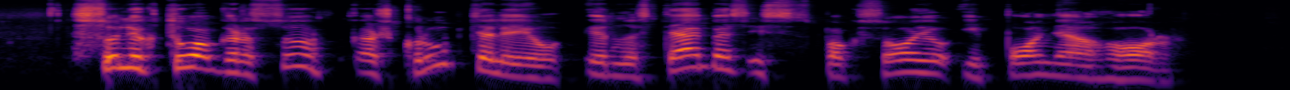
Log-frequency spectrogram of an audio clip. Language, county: Lithuanian, Alytus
